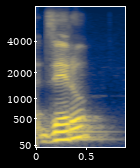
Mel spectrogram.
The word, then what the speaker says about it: zero: Well, I'll start with zero because I'm presuming zero is the same.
